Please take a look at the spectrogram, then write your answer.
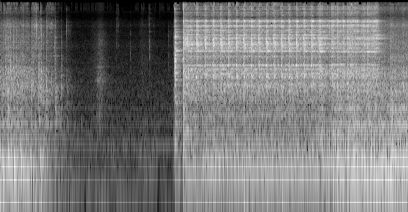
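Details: Two-stroke hovercraft engine with fuel supply unhooked cranks through a quiet gap, then catches into a rough, uneven burble; fuel dripping out, engine flooding and running rough.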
